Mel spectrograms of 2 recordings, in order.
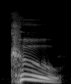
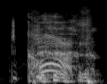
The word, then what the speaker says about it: cough: Through is pronounced through. Through? All right, fine. Then he developed a hacking coup. Cough.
